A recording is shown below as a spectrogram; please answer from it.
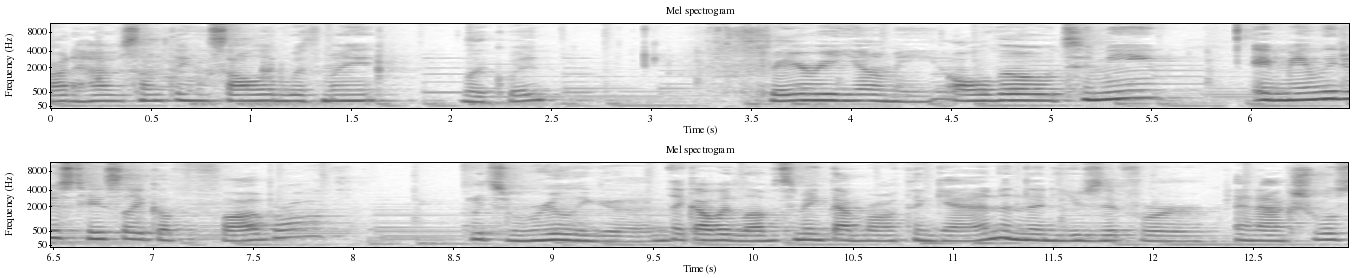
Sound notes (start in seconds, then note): none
